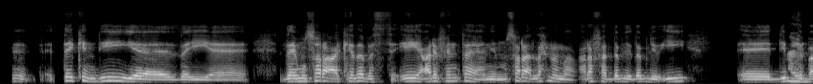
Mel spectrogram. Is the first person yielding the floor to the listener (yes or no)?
no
